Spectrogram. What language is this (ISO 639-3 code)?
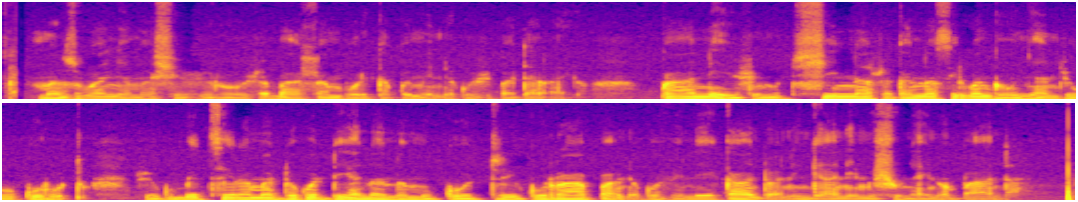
ndc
